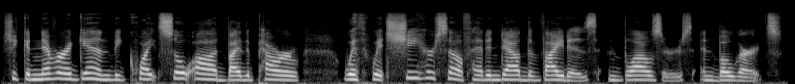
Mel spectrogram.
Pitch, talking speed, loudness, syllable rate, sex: 215 Hz, 175 wpm, -17 LUFS, 4.6 syllables/s, female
